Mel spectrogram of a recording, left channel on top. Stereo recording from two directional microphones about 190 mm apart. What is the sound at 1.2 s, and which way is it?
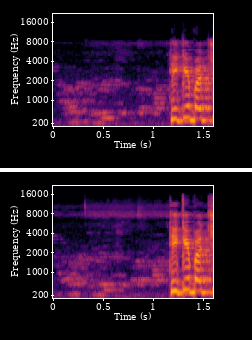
Speech, 30° right (ahead or behind).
